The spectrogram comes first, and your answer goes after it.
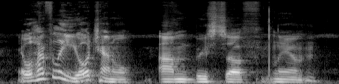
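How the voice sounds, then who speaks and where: A man's medium-pitched voice with an Australian accent and lively intonation, over noticeable background noise. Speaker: podcast host and video editor. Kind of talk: casual chat.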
